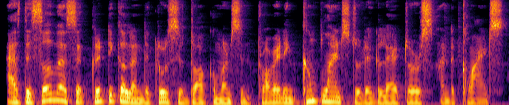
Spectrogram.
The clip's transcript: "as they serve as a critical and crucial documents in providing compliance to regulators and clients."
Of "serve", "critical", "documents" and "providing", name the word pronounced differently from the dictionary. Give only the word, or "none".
none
